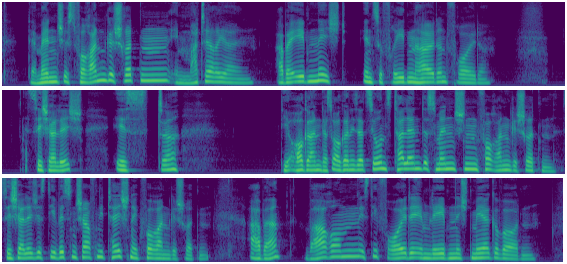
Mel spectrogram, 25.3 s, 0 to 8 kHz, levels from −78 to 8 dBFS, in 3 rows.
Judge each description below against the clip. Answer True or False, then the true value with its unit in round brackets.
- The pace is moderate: False (95 wpm)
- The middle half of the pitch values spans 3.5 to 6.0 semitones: True (3.9 semitones)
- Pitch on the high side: False (160 Hz)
